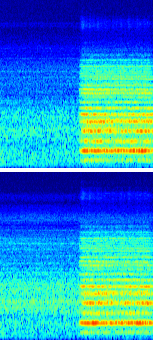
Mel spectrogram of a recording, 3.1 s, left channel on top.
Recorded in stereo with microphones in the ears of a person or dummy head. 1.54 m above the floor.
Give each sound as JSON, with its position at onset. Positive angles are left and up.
{"t": 1.6, "sound": "a violin", "side_deg": -80, "distance_m": 1.5}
